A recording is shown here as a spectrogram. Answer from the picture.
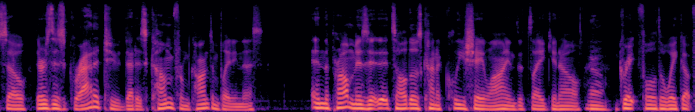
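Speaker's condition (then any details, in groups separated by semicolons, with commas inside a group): No condition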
